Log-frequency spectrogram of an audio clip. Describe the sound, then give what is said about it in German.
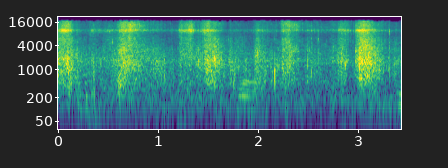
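Squelchy footsteps in Crocs tread through wet leaves at a steady walking pace, each step a broad, damp rustle. “Das, das waren nochmal Crocs durch nasses Laub.”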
